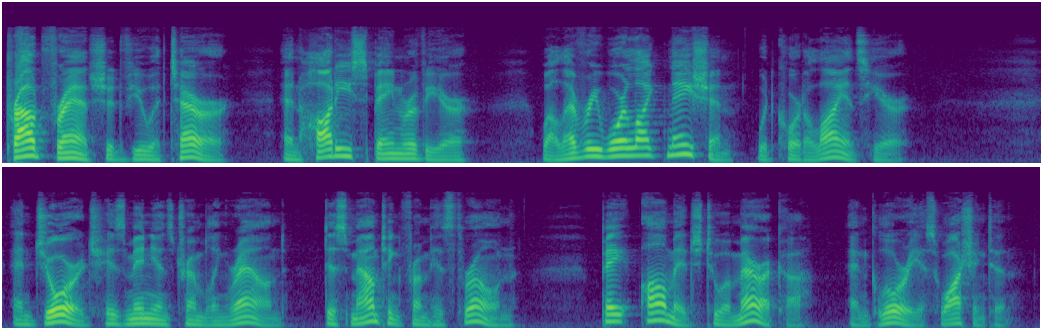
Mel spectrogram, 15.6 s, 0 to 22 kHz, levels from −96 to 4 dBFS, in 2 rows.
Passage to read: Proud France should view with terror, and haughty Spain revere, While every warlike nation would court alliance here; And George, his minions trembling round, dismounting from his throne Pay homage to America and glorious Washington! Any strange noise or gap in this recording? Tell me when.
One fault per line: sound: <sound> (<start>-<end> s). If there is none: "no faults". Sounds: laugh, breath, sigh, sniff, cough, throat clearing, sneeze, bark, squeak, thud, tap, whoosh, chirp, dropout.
no faults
